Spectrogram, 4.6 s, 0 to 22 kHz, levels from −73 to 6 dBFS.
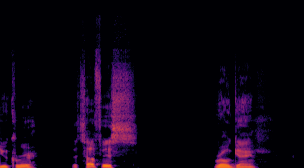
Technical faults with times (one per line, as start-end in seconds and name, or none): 3.20-4.57 resampler restarted on every block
